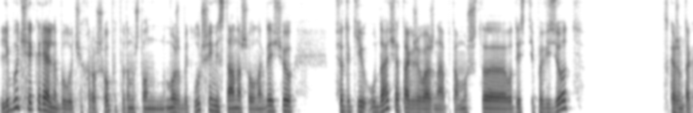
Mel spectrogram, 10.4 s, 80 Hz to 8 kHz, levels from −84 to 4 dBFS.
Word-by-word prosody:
либо 135 - 0
у - - +4
человека 185 -6 +2
реально 130 -9 +7
был 100 0 -5
очень 95 - -6
хороший - - -5
опыт, - - -6
потому 105 0 -5
что 105 0 -4
он, 100 -1 -4
может 110 +2 -2
быть, 100 - -10
лучшие 160 +1 -1
места 120 -6 +5
нашел, 100 -2 -2
иногда 95 +6 -2
ещё 135 0 +1 0.6
всё-таки 130 -1 -1
удача 150 - +1
также 100 -5 +2
важна, 95 -2 +1
потому 95 +3 -6
что 100 -2 +2
вот 95 +2 -3
если 105 -1 0
те - - -10
повезет 110 - -1 1.2
скажем 105 -1 -2
так, - - 0
105 Hz, 175 wpm, -26 LUFS, 100-135 Hz, 1.2 s, реально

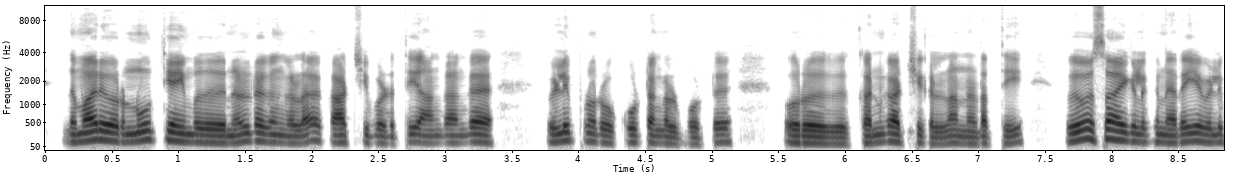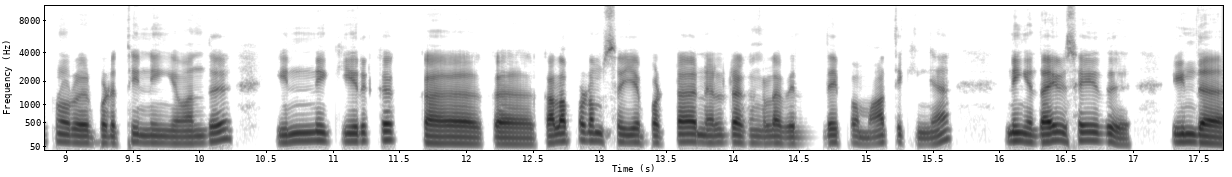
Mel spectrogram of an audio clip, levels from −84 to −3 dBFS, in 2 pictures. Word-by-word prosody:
இந்த 125 - -2
மாதிரி 155 +2 +8
ஒரு 130 - -2
150 145 -6 +2 0.2
நெல் 140 +4 0
ரகங்களை 120 -4 +1 0.2
காட்சிப்படுத்தி, 120 +1 -1
அங்க, 115 +1 -6
அங்க 130 +3 +1 0.6
விழிப்புணர்வு 135 -3 0
கூட்டங்கள் 115 -4 -1
போட்டு, 100 +5 -4 0.6
ஒரு 115 -1 +5 0.4
கண்காட்சிகள் 120 -4 +1
எல்லாம் 115 -1 -2
நடத்தி 110 +1 -3 0.4
விவசாயிகளுக்கு 150 -5 +3
நெறைய 130 +4 +1
விழிப்புணர்வு 125 -1 -1
ஏற்படுத்தி, 115 +4 -4
"நீங்க 115 -2 -3
வந்து 115 +6 -1 0.5
இன்னைக்கு 140 +1 -2
இருக்க 145 +2 -5 0.3
க - - +5 0.5
க - - +5 0.3
கலப்படம் 140 +3 +2
செய்யப்பட்ட 120 -2 -3 0.2
நெல் 120 +1 -4
ரகங்களை 115 -1 -2
விதைப்ப 105 +3 -5
மாத்திக்கங்க. 110 -4 -5 0.6
நீங்க 145 -3 +3
தயவுசெய்து 145 0 +2 0.5
இந்த 130 -2 +3
125 Hz, 120 wpm, -23 LUFS, 115-140 Hz, 0.6 s, மாதிரி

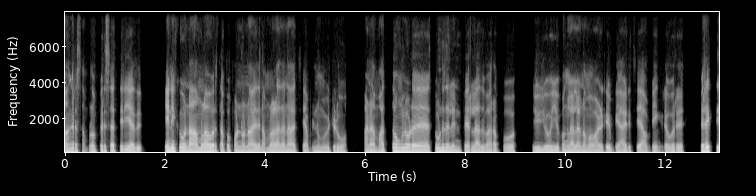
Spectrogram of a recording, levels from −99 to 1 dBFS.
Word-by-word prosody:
வாங்குற 185 +1 +2
சம்பளம் 155 -1 -4
பெருசா 155 +2 +1
தெரியாது. 140 -3 +2 0.6
என்னைக்கும் 180 +1 +5
நாமளா 170 +4 +4
ஒரு 165 - +2
தப்பு 150 +2 -1
பண்ணோம்ன்னா, 140 -1 +1
இது 130 - +1
நம்மளால 130 +3 +1
தான 140 +1 0
ஆச்சு 130 0 -8
அப்படின்னு 125 +1 -5
நம்ம 120 -1 -2
விட்டுடுவோம். 120 -2 -3 0.4
ஆனா, 140 +2 +1 0.2
மத்தவங்களோட 175 +5 +2 0.4
தூண்டுதலின் 170 -4 +2
பேரில 155 -1 0
அது 135 - -1
வரப்போ, 135 0 -4 0.5
"ஐயயோ! 125 +3 +1 0.2
இவங்களால 145 +4 -1
நம்ம 140 -2 -1
வாழ்க்க 135 +1 -1
இப்படி 125 0 -4
ஆயிடுச்சே" 130 +1 -2
அப்படிங்கற 130 +2 -6
ஒரு 125 0 -1 0.4
விரக்தி 190 +1 +3
140 Hz, 140 wpm, -22 LUFS, 130-160 Hz, 0.6 s, என்னைக்கும்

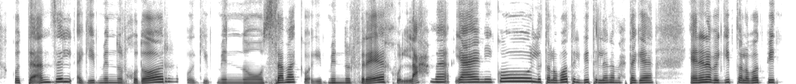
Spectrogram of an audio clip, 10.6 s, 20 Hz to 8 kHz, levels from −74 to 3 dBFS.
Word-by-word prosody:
كنت 190 +1 -4
أنزِل 260 +5 +1
أجيب 180 0 -5
منه 185 0 -5
الخضار 180 - +2 0.3
واجيب 165 -2 -12
منه 160 -1 -5
السمك 220 +8 +3
واجيب 140 +4 -8
منه 180 0 -3
الفراخ 180 +7 +2
واللحمة، 245 -2 0
يعني 240 +1 +3
كل 300 0 +1
طلبات 220 +4 +1
البيت 225 -1 -4
اللي 205 -1 -1
أنا 215 +1 -1
محتاجاها، 205 0 -1 0.5
يعني 200 +2 +5
أنا 235 +1 +6
باجيب 210 +1 -1
طلبات 205 0 +1
بيت 220 +2 -2
210 Hz, 135 wpm, -18 LUFS, 180-235 Hz, 0.5 s, أنا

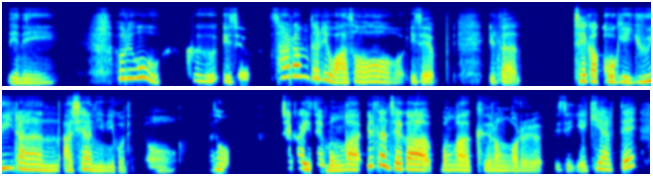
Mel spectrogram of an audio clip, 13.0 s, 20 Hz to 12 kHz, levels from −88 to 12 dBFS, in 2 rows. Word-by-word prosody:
네네. 170 -1 -8 0.6
그리고 350 +3 0 0.2
그 235 -2 -7
이제 205 -5 -7 0.3
사람들이 390 -6 +1
와서 195 -2 +1
이제 - - -3 0.6
일단 - - -4 0.5
제가 235 -1 +3
거기 205 -3 -1
유일한 215 -5 +2
아시아인이거든요. 180 -5 -2 0.7
그래서 - - -4 0.5
제가 260 - -2
이제 215 -2 +2
뭔가 195 +3 +3
일단 365 +3 +6
제가 220 -6 +6
뭔가 195 -1 0
그런 185 0 -5
거를 - - -6
이제 200 -3 -15
얘기할 220 +4 -2
때 285 - +1
210 Hz, 270 characters per minute, -20 LUFS, 185-245 Hz, 0.7 s, 일단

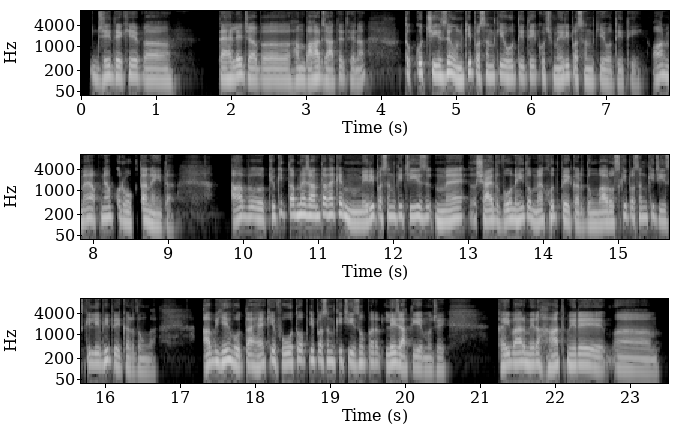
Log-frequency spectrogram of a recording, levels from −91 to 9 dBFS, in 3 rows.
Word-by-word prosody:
जी 130 +1 0
देखिए 135 0 +1
ब 110 -2 -1 0.6
पहले 120 +4 +4
जब 115 -5 0 0.4
हम 115 +1 -1
बाहर 120 +3 +4
जाते 110 +1 -1
थे 120 -3 -7
ना 105 - -6 0.5
तो - - -2
कुछ 165 0 0
चीज़ें 145 +1 +5
उनकी 125 +3 +2
पसंद 135 -3 +1
की 145 - -2
होती 130 -1 -1
थी, 135 +1 -2
कुछ 130 -1 -6
मेरी 120 +4 +1
पसंद 115 -5 -1
की 110 - -6
होती 100 -1 -6
थी 95 -1 -15
और 130 +5 -1
मैं 140 +2 0
अपने 155 +1 0
आप 165 - -1
को - - -4
रोकता 125 +4 +1
नहीं 105 -5 0
था। - - -7 0.8
अब 165 +1 +2 0.3
क्योंकि 170 +8 -3
तब 190 0 +4
मैं 200 0 +6
जानता 180 +2 +5
था 195 - +5
कि 205 +1 +2
मेरी 125 -2 +3
पसंद 170 0 +1
की 180 - 0
चीज़ 170 -1 +2
मैं 145 +5 +1
शायद 135 0 +5
वो 135 +3 +2
नहीं 145 +1 +2
तो 165 0 -2
मैं 130 -1 +1
खुद 170 0 0
पे 135 -3 +2
कर 110 -1 -3
दूँगा 110 +1 -2
और 120 - +2
उसकी 120 +9 0
पसंद 160 -1 -3
की 175 - -4
चीज़ 130 -3 -2
के - - -3
लिए 145 0 0
भी - - 0
पे 130 -8 -3
कर 105 -2 -5
दूँगा। 95 -2 -11 0.7
अब 150 +4 0
ये 160 +1 +4
होता 130 +1 +1
है 125 +1 0
कि 170 - -2
वो 145 +1 +1
तो 175 - -2
अपनी 175 +1 -4
पसंद 165 -1 -1
की 170 - -3
चीज़ों 150 -2 -2
पर 150 -1 -4
ले 145 +2 +4
जाती 115 -4 +1
है 110 - -1
मुझे। 105 0 -8 0.7
कई 130 +2 +1
बार 145 +1 +2
मेरा 145 0 +1
हाथ 125 +5 -1
मेरे 135 0 +3
अ, 100 -4 -6
135 Hz, 220 wpm, -22 LUFS, 115-155 Hz, 0.8 s, मैं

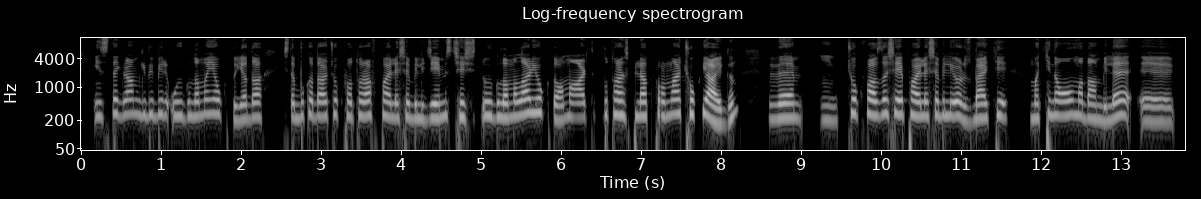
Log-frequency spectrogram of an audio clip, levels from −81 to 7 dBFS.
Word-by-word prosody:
Instagram 265 +3 -3
gibi 255 0 -6
bir 265 -2 -4
uygulama 245 +2 -3
yoktu 270 -7 -4
ya 210 +2 -2
da, 235 0 +1 0.3
işte, 225 0 -5
bu 240 - -4
kadar 240 -2 0
çok 260 0 -8
fotoğraf 245 +1 -1
paylaşabileceğimiz 225 -1 -1
çeşitli 230 +1 -3
uygulamalar 240 +3 +3
yoktu 290 -6 0
ama 230 +3 -1
artık 230 +2 -3
bu 255 - -4
tarz 255 -3 +1
platformlar 245 +2 +1
çok 265 0 -1
yaygın 205 - +5 0.4
ve, 220 +2 +3 0.4
ımm, 200 -1 -10
çok 275 -3 -1
fazla 270 0 +4
şey 270 -1 +4
paylaşabiliyoruz. 245 -4 +1
Belki 225 +2 +1 0.3
makine 220 +4 -3
olmadan 245 -4 +1
bile, 230 +8 +2
eee, 185 -1 -2
240 Hz, 150 wpm, -26 LUFS, 220-255 Hz, 0.4 s, yaygın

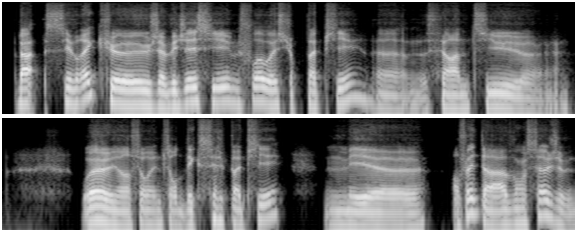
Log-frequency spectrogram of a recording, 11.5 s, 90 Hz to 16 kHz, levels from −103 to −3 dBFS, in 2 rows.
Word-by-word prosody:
Bah, - - +6
c'est 150 - -3
vrai 175 +9 +2
que 135 - +5
j'avais 125 0 +2
déjà 145 +4 +1
essayé 150 0 +1
une 145 -3 -3
fois, 155 +2 +1
ouais, 135 -1 +2
sur 125 -2 -9
papier, 150 +8 -4 0.2
heu, 105 - -9
faire 110 - -2
un 110 0 +1
petit, 120 +1 -5 0.2
heu 95 -4 -4 1.2
ouais, 130 - +4 0.2
heu, - - -1
un 105 0 -1
sur 110 +1 -4
une 110 0 -7
sorte 105 -3 -6
d'excel 130 +5 -4
papier 145 - -5 0.4
mais 105 -1 0
heu, 100 -1 +1 0.3
en - - -8
fait 190 +1 0
avant 110 +3 +1
ça, 175 +9 -1
je 120 -7 -5
120 Hz, 165 wpm, -20 LUFS, 105-145 Hz, 1.2 s, Bah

